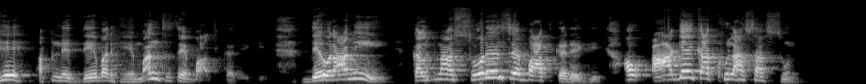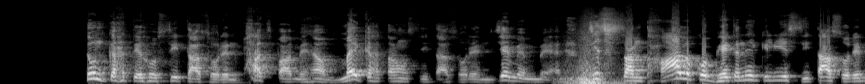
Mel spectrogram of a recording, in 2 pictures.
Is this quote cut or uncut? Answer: cut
